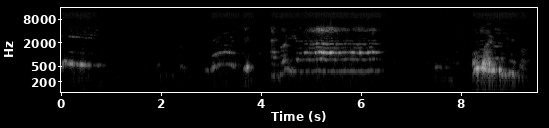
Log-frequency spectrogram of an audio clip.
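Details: Blenheim Cavalier King Charles Spaniel puppies, a litter of five born on New Year's, playing with their mother in an indoor puppy pen; brief high whines, a sustained tonal whine lasting about two seconds, then a louder, harsher yelp near the end.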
